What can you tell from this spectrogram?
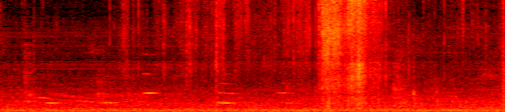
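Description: A brief crunching rustle in dry leaf litter and gravel about three seconds in, over a quiet outdoor background with a few faint short chirps.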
